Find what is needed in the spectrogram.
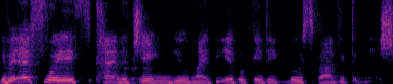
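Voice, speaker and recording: A woman with a Chinese accent speaks at medium pitch and a moderate pace, somewhat breathy, with ordinary pitch variation. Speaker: community group organizer. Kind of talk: informal talk. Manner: halting, with many fillers.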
